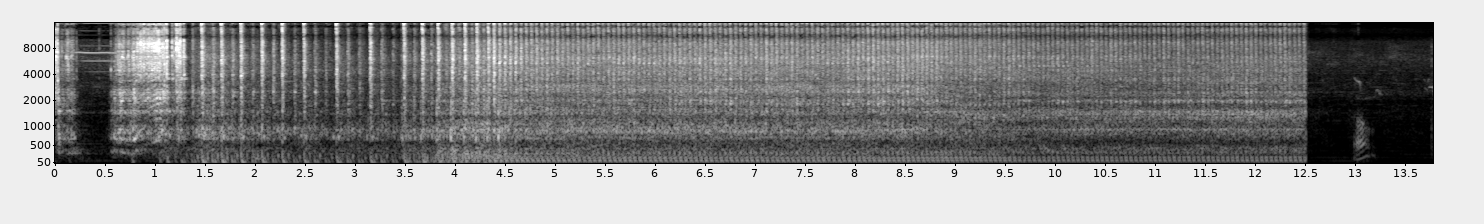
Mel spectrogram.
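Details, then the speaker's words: Cub Cadet lawn mower single-cylinder engine after motor work; catches after brief crank and runs a steady, even drone, no knocks or misses. Owner suspects smoke is debris burning off after sitting. Normal running. "it is. It does run."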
